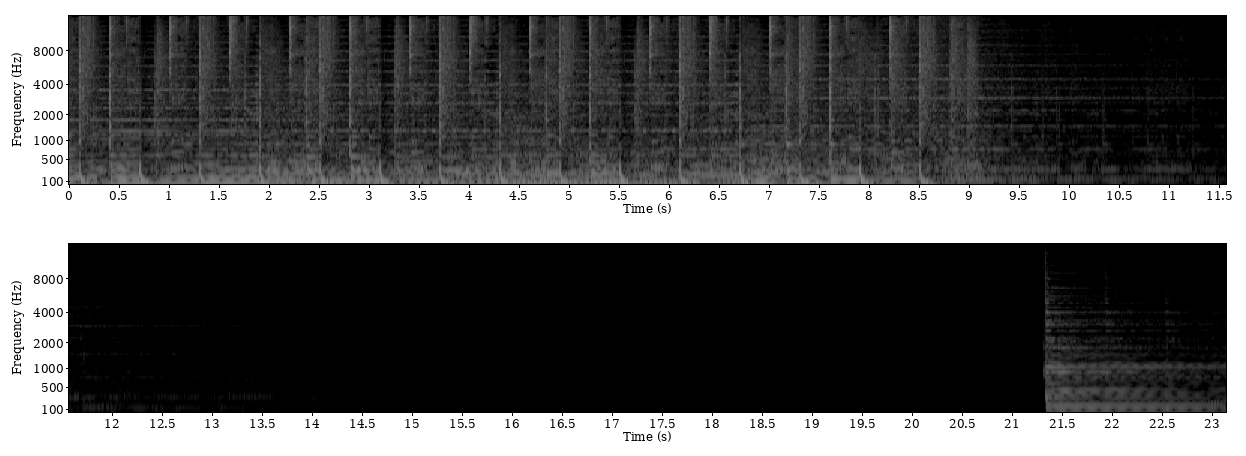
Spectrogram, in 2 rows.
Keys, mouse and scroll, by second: 1.2 click, 2.8 click, 4.2 alt+w, 7.6-8.0 alt+middle drag, 8.7 click, 13.8 click, 14.7 click, 15.0 click, 15.6 click.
